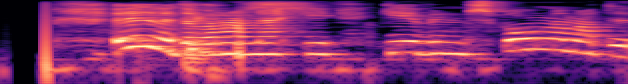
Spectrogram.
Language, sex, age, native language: Icelandic, female, 11, Icelandic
